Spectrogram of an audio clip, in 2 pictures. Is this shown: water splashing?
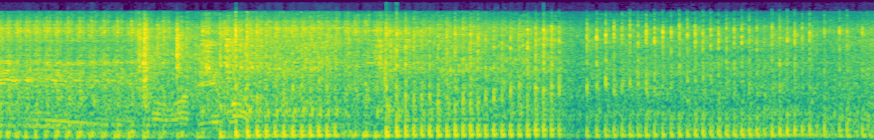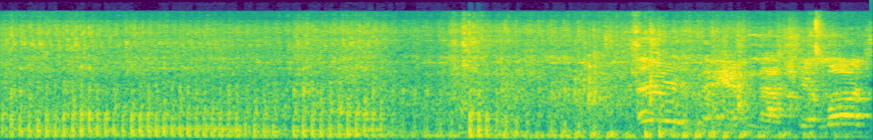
no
